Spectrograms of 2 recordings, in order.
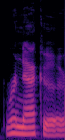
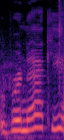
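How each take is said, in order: First: The name does not end with 'kee'. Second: The name ends with a 'kee' sound. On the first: The speaker calls it right. "it's Renaka or something" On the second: The speaker calls it wrong. "I'm pronouncing it wrong because it's not key"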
